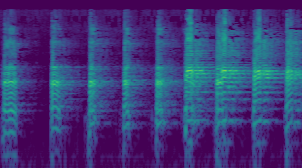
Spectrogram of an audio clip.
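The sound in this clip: Nine short, rasping quacks come from a duck call blown softly and let go flat, evenly spaced about a third of a second apart in a steady rhythm, with no other sound.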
